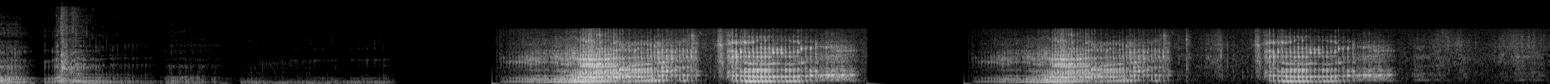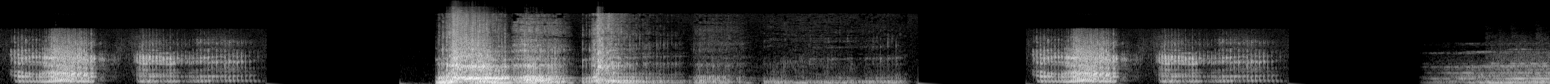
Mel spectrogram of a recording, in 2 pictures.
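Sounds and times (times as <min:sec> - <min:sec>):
lion roaring: 0:00.0 - 0:04.0, 0:19.9 - 0:24.7.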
